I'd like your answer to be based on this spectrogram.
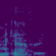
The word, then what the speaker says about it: McCaffrey: Yeah, look, here's what I'll tell you about Christian McCaffrey. His name rhymes with caffeine-free Coke. And he's exactly that. He's caffeine-free Diet Coke.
